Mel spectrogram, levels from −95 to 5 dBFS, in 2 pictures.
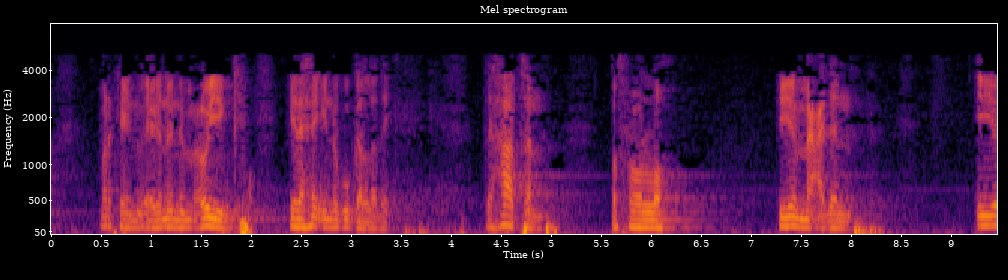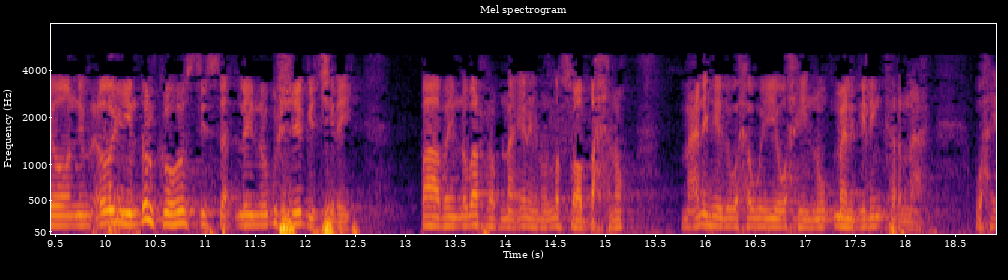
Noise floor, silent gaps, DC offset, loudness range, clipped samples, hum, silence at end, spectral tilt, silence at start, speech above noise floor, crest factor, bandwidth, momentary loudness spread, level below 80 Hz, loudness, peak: -60 dBFS; none; under 0.1%; 9 LU; under 0.1%; none; 0 s; -11.5 dB/octave; 0.5 s; 36 dB; 22 dB; 5.2 kHz; 16 LU; -34 dBFS; -25 LUFS; -2 dBFS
